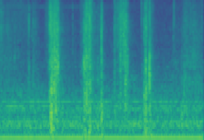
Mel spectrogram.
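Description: Tarot cards being shuffled by hand in quick riffling bursts, several rapid flicks in an uneven rhythm over a low steady hum, close up.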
